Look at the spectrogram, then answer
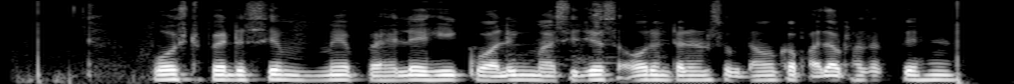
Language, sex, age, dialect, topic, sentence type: Hindi, male, 18-24, Awadhi Bundeli, banking, statement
